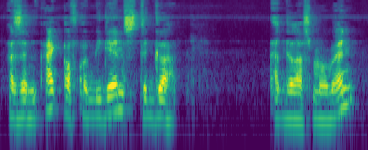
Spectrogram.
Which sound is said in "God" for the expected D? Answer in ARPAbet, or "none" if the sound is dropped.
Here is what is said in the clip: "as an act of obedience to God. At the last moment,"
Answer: none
